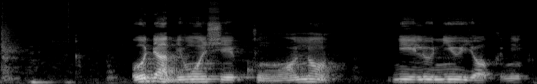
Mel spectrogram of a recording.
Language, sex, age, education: Yoruba, male, 15-29, tertiary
